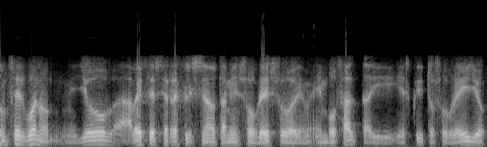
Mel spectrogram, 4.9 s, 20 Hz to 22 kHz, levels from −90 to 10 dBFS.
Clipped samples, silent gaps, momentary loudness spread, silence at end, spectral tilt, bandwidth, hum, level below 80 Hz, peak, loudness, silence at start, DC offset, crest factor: under 0.1%; none; 9 LU; 0.05 s; -8.5 dB/octave; 5.4 kHz; none; -54 dBFS; -4 dBFS; -21 LUFS; 0 s; under 0.1%; 18 dB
